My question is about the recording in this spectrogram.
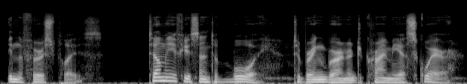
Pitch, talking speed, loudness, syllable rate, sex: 110 Hz, 220 wpm, -19 LUFS, 5.4 syllables/s, male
